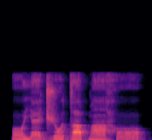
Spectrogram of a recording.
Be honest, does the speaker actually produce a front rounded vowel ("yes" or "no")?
no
